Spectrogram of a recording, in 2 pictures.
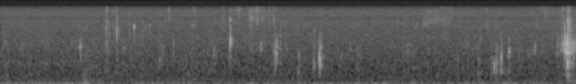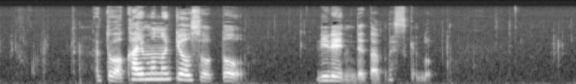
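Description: A young woman sips through a straw with soft slurping sounds.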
